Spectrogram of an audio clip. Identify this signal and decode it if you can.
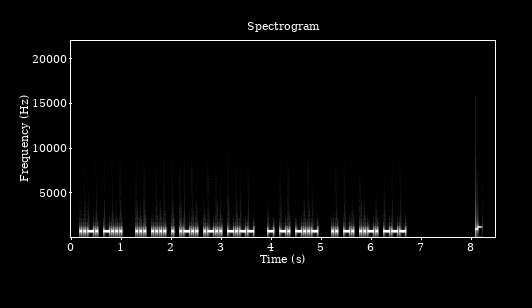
Morse code, heard as a keyed tone, about 30 wpm, 700 Hz. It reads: FB SHELLY TNX INFO
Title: K1USN SST QSO Practice 30wpm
